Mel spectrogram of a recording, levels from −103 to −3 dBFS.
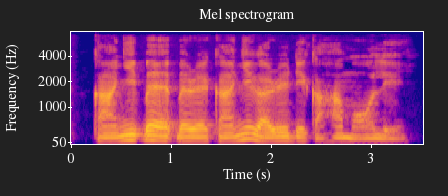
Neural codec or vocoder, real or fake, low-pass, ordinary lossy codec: none; real; 7.2 kHz; none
